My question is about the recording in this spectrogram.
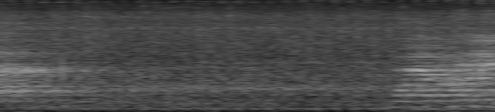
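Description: A man's voice through a microphone trails off, then a pause of about a second and a half filled with steady background noise of a large hall, before speaking resumes at the very end.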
